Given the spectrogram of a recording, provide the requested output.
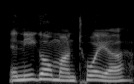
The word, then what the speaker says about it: Inigo Montoya: Inigo Montoya, is that how you say it?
